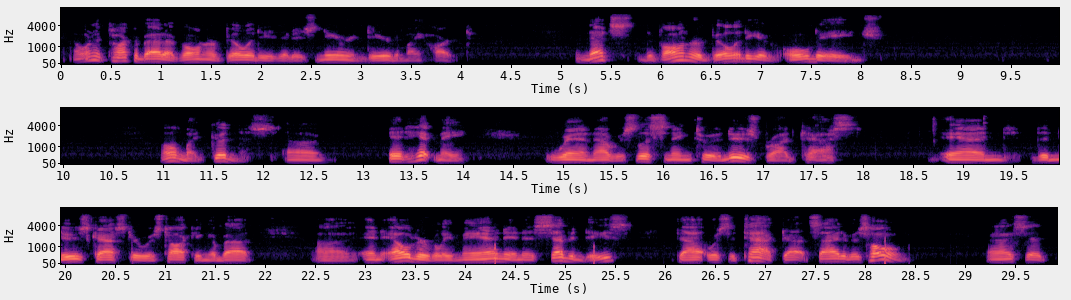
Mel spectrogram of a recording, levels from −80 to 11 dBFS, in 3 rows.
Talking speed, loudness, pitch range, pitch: 120 wpm, -21 LUFS, 95-120 Hz, 100 Hz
